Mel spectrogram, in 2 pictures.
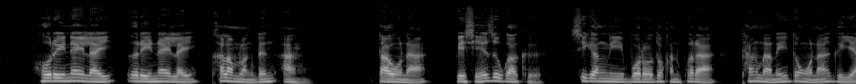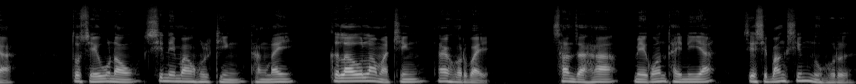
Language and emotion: Bodo, neutral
